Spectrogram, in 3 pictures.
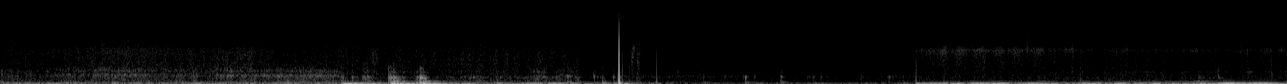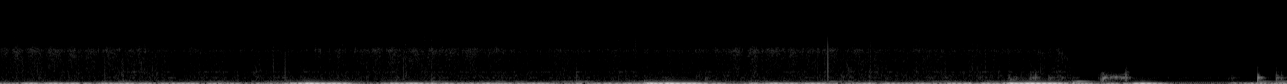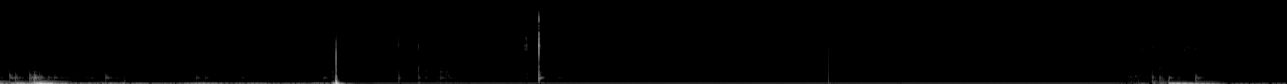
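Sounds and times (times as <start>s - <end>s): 
vinyl record crackle with tape echo: 0.0s - 6.8s, 9.1s - 27.0s.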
